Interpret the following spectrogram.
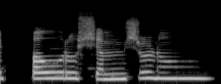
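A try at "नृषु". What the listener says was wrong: ನೃಷು ಮಾತಾಜಿ, ಅದು ಶೃಣು ಅಲ್ಲ, ನೃಷು. ಶಬ್ದಕ್ಕೆ ಪೌರುಷಂ ನೃಷು.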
